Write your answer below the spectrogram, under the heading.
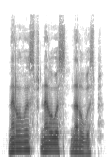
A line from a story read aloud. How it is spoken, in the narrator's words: Lucy murmured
